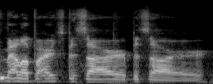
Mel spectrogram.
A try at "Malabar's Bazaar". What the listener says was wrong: I want to say the fact that you pronounce bizarre and bizarre the same way pisses me off.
